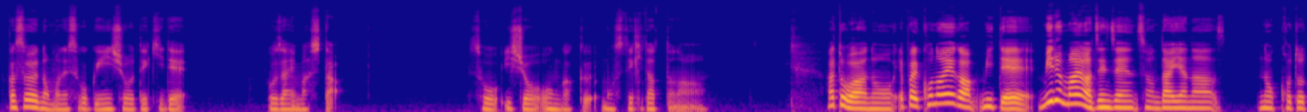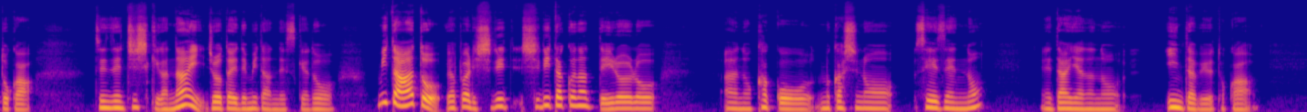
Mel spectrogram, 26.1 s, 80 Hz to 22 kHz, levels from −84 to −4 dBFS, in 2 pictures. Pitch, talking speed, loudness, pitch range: 175 Hz, 285 characters per minute, -25 LUFS, 160-200 Hz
